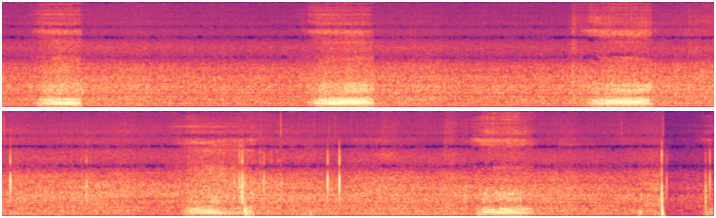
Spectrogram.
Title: Soft snore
